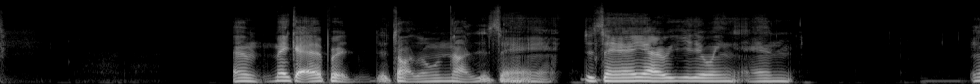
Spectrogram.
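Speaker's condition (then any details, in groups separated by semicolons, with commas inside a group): Cerebral palsy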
